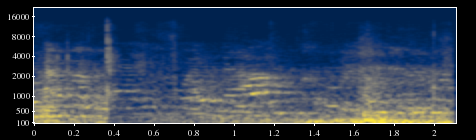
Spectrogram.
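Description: Children's voices as they play, several talking and chattering at once.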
